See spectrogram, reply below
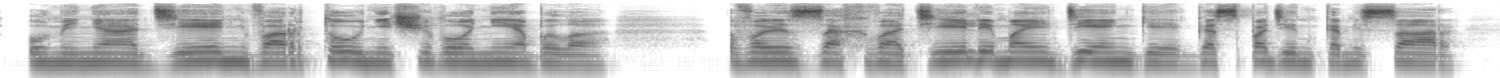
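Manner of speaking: ordinary delivery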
